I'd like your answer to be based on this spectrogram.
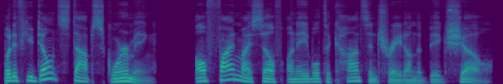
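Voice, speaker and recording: Man playing sarcastic grumbling fellow, animated. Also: mid-range voice, moderate pace, no echo, clean studio sound, natural voice. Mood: wry. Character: sarcastic, jealous young man, wryly grumbling.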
